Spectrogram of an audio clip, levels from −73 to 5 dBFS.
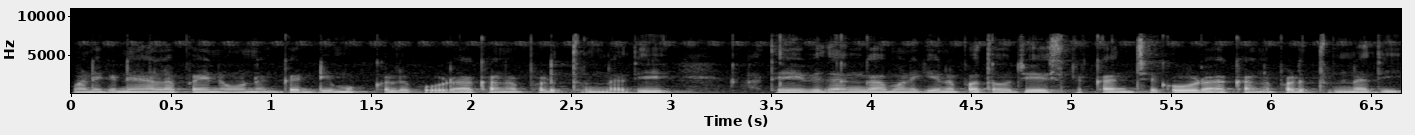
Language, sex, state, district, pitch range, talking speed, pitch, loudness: Telugu, male, Andhra Pradesh, Guntur, 100-115 Hz, 145 wpm, 105 Hz, -21 LUFS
